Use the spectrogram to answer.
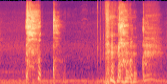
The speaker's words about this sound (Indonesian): terlalu semangat sampai kayaknya batuk-batuk keselak deh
